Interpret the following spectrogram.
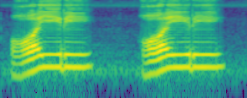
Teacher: giriri Giri beda dengan huruf g Indonesia ya huruf Gin ya huruf Gin itu ada di ujung kerongkongan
